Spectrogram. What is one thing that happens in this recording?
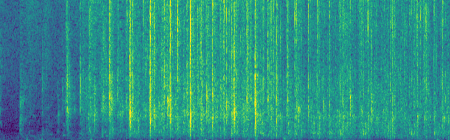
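An audience claps in a large hall.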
